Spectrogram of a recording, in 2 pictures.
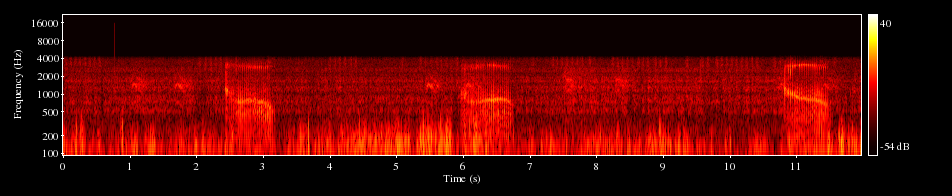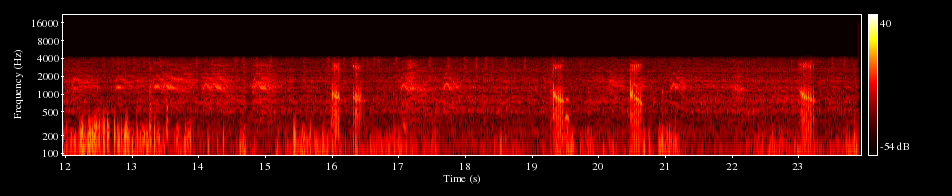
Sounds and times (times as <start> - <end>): Animal: 0.0 - 3.2, 5.4 - 6.8, 7.4 - 15.2, 15.9 - 19.6, 20.2 - 21.4, 23.0 - 23.6.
